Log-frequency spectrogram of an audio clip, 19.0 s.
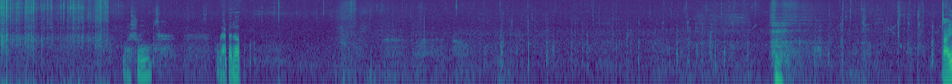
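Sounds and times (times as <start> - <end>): man chewing food: 7.6 - 18.9.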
